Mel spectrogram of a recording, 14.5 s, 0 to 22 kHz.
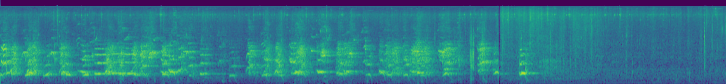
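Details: Short- and wire-haired Segugio Italiano hounds chasing hare near Sofiko in Greece's Evros region, October 18, 2015; a chorus of tonal, yelping bays pours out for about ten seconds, then fades and breaks off into a near-quiet outdoor background.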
